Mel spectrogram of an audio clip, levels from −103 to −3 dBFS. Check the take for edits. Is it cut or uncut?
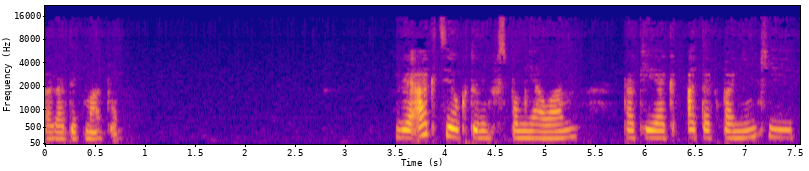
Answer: uncut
